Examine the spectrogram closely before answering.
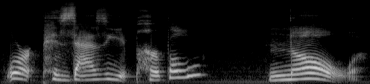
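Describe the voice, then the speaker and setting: A woman reading a children's picture book aloud expressively, with dramatic, emphatic pauses. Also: fairly high pitch, lively intonation. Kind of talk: expressive children's storybook narration. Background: music.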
